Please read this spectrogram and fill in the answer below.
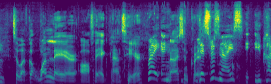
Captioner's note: none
